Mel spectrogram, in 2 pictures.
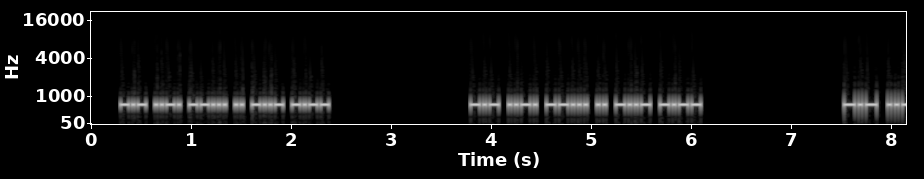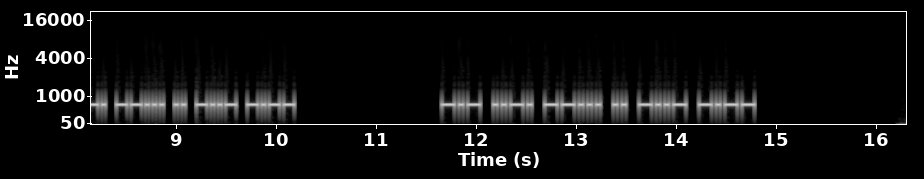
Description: Morse code, heard as a keyed tone, about 34 wpm, 700 Hz. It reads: KF7IXY KF7IXY KF7IXY KF7IXY
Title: Speed Racing - USA Call Signs 28wpm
